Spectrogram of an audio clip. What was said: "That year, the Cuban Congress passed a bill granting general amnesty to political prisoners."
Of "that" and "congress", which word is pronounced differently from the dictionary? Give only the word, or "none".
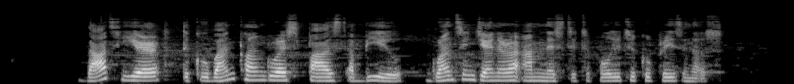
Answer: none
